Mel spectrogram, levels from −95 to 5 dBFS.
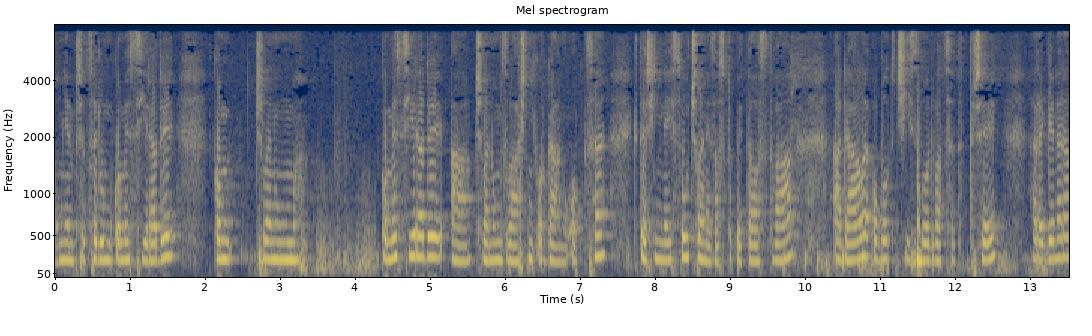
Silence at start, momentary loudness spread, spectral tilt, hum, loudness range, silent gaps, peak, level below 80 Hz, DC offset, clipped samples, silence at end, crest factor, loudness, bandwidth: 0 s; 13 LU; -5 dB/octave; none; 2 LU; none; -4 dBFS; -42 dBFS; under 0.1%; under 0.1%; 0 s; 14 dB; -18 LUFS; 7.6 kHz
